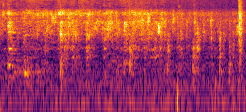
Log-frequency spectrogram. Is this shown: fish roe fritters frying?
yes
